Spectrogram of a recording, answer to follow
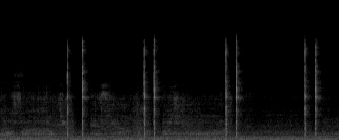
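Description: Faint, sharp clicks in pairs, about one pair a second, evenly spaced over quiet room noise.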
